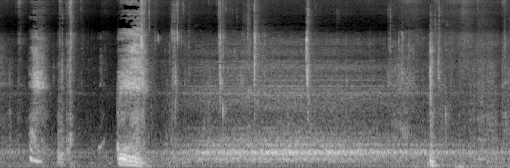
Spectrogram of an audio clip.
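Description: A person biting and chewing pizza close to the microphone: wet, squishy mouth sounds with scattered sharp clicks. About two seconds in comes a brief loud sound that falls in pitch, and a steady low hum runs underneath from then on.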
